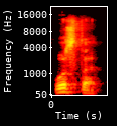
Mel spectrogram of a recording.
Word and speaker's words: Worcester: Well, two syllables, Worcester.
